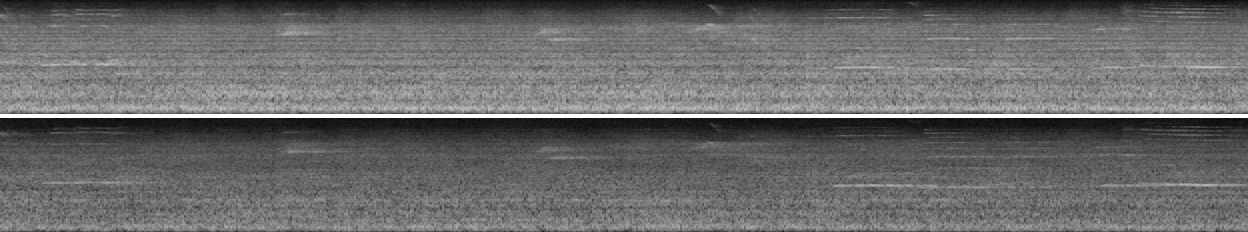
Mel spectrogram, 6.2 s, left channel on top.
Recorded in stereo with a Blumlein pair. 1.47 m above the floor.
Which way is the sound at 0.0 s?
55° left.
